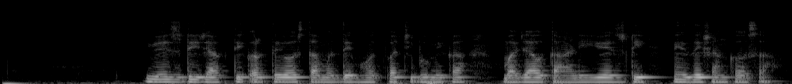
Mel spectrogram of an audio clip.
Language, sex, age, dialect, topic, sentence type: Marathi, male, 18-24, Southern Konkan, banking, statement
